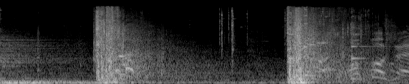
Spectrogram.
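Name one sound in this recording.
A gunshot cracks loudly.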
